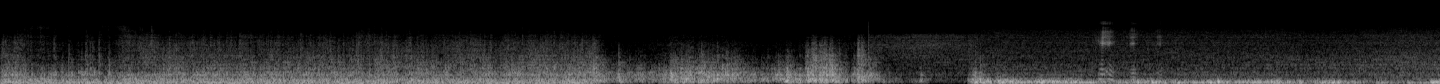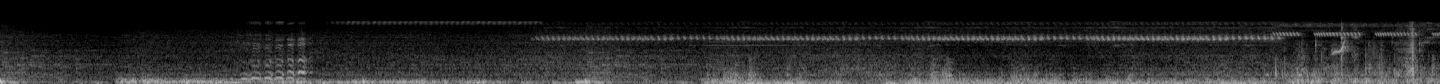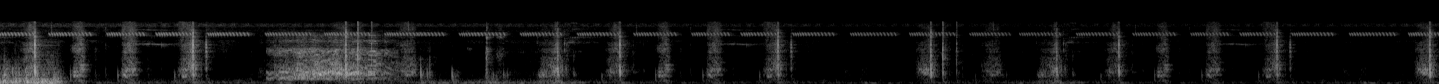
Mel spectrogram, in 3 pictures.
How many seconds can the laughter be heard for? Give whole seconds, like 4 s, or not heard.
3 s.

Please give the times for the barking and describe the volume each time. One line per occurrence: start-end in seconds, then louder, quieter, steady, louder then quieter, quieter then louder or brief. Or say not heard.
not heard.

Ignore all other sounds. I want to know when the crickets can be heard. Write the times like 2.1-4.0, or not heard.
17.6-43.1.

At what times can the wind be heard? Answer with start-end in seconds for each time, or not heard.
0.0-29.4.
